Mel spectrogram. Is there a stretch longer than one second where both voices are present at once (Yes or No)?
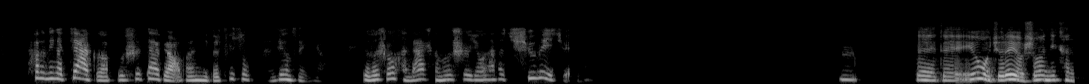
No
